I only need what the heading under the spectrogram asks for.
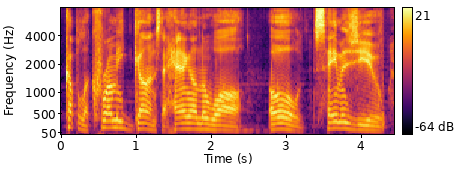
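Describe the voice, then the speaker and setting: A man's voice: medium pitch, a little slow, smooth, lightly acted. An actor with an American accent playing a slick, boastful, pushy man on the make in a radio drama, speaking with smug insistence. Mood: scornful, pushy.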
